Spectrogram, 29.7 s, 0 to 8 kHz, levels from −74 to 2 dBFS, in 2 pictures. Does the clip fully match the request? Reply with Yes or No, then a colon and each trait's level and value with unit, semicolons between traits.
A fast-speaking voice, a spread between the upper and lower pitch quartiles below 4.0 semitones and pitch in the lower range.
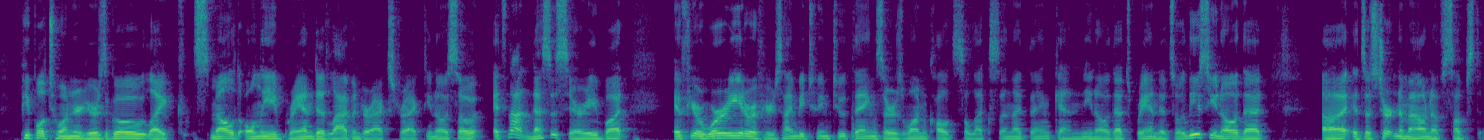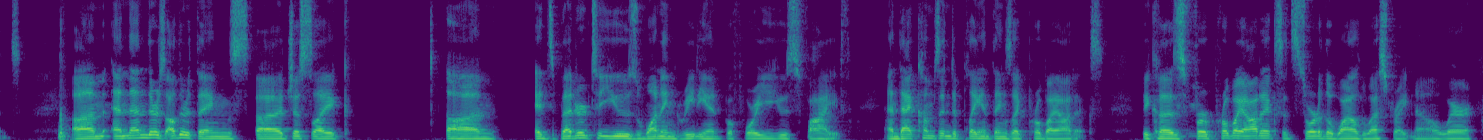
No: average, 185 wpm; narrow, 2.5 semitones; low, 110 Hz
